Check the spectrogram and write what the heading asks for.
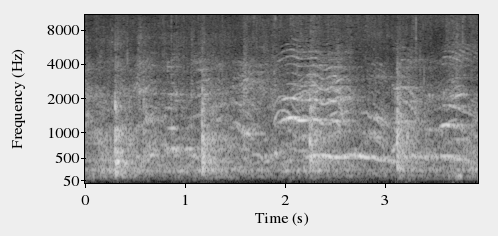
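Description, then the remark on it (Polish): A lively crowd of young children playing outdoors at a kindergarten, heard while walking past, with overlapping high-pitched shouts, squeals and chatter, steady and continuous throughout. “O, ale hałas, przechodzimy właśnie koło przedszkola.”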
